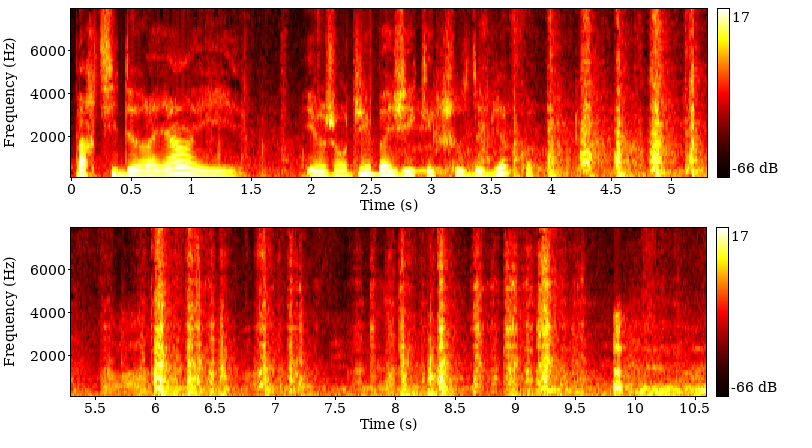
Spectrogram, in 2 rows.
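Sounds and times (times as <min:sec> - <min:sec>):
speech: 0:00.0 - 0:04.1
hand saw cutting wood: 0:03.4 - 0:09.6.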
